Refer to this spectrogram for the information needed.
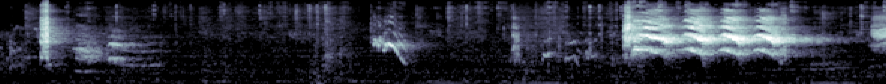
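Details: Budgerigar chirps: a few isolated squawks and a falling whistled note, then a dense rapid warbling chatter over the last two seconds.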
